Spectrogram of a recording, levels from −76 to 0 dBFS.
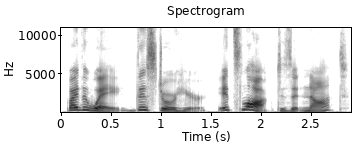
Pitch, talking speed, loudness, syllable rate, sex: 250 Hz, 225 wpm, -20 LUFS, 4.9 syllables/s, female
